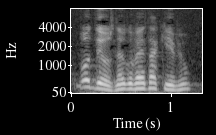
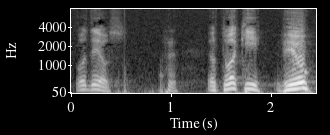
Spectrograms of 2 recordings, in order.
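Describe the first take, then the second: First: "Ô Deus" falling, easy and assured, as a reassurance to God; steady level "viu?" that promises rather than asks; calm confident tune. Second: "viu?" thrown up loud and insistent, begging not to be forgotten; anxious appeal ending on a loud "viu?"; pleading tune. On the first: Old man telling God at bedtime he is there, calm and assured. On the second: Speaker asking God not to forget him, loud pleading "viu?". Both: Shown as a demonstration. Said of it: "Porque eu dou outra entonação".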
